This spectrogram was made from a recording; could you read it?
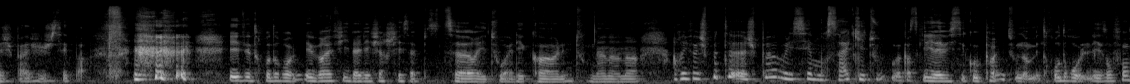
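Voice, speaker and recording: A young woman in her twenties talks casually to her viewers, telling everyday stories with frequent laughter. Her voice sits on the low side. A faint hum of background noise runs under the recording. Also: lively intonation, brisk. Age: 20s. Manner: chatty storytelling, laughs often. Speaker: vlogger. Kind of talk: casual chat.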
